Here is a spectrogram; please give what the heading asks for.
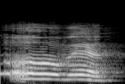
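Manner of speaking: high, loud overwhelmed cry; real excited cry. Real, not acted. Reactor overwhelmed by the chapter, excited cry. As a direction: let it burst out of you.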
